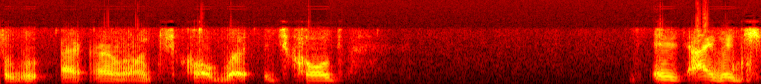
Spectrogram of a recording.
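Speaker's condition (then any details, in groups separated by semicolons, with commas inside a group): Voice box damage from tracheostomy; fire at 30, medic's trach tube damaged voice box, traumatic brain injury, 1-2 week coma; lasting physical voice challenge from damaged voice box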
